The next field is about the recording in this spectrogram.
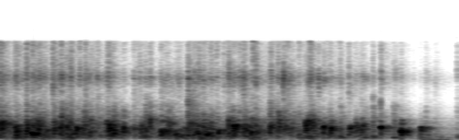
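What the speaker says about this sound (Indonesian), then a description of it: "Tepuk tangan untuk" Junior high school students in a classroom burst into dense, continuous clapping, a busy, fairly loud patter of many hands that rises and dips slightly for several seconds.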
